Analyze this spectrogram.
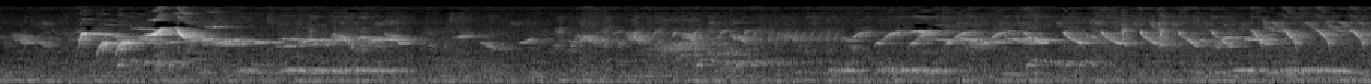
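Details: Canary song from a long training recording for teaching birds: rapid varied phrases of high whistles and chirps, ending in a fast run of repeated buzzy trilled notes, with faint lower notes beneath.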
